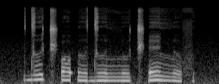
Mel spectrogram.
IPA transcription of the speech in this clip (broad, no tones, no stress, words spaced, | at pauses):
dɤt͡ʃʼɔ ʔɤdɤlːo t͡ʃʼɛlːɤf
